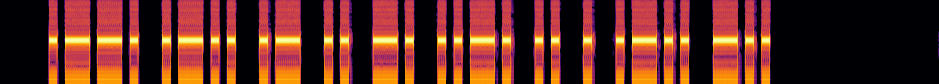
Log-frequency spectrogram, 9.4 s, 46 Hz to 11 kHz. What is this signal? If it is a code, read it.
Morse code, heard as a keyed tone, about 15 wpm, 800 Hz. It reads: PLAINFIELD
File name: fromSMs / FromSMs mp3s / Cities@13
